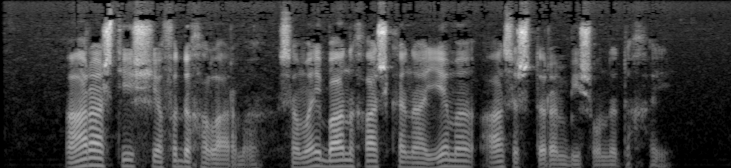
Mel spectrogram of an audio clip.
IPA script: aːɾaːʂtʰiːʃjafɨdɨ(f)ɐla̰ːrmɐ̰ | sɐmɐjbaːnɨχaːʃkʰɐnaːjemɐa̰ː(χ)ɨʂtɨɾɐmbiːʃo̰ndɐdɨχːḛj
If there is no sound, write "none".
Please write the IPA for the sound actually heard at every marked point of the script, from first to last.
χ, s

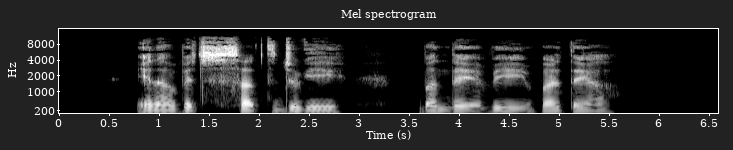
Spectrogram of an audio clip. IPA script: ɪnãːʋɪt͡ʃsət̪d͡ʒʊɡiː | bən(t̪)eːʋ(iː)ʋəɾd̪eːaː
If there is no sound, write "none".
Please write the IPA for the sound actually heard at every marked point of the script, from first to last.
d̪, iː

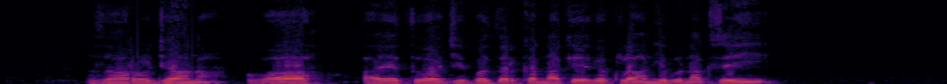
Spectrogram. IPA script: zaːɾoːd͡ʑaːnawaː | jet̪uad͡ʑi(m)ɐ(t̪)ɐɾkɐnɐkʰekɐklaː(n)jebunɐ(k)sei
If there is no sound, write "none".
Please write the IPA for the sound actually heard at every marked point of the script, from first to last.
b, d̪, n, k

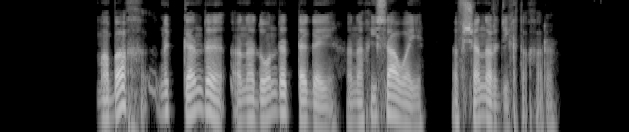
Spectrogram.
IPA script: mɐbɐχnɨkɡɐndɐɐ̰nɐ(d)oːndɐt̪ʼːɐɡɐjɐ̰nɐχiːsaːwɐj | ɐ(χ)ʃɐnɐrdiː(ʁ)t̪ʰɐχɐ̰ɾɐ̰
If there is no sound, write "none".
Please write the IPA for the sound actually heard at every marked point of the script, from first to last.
d, f, χ

